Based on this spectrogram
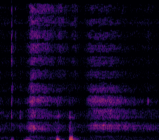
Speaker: Charlotte. Charlotte, stop that noise. My dog Charlotte is snoring.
